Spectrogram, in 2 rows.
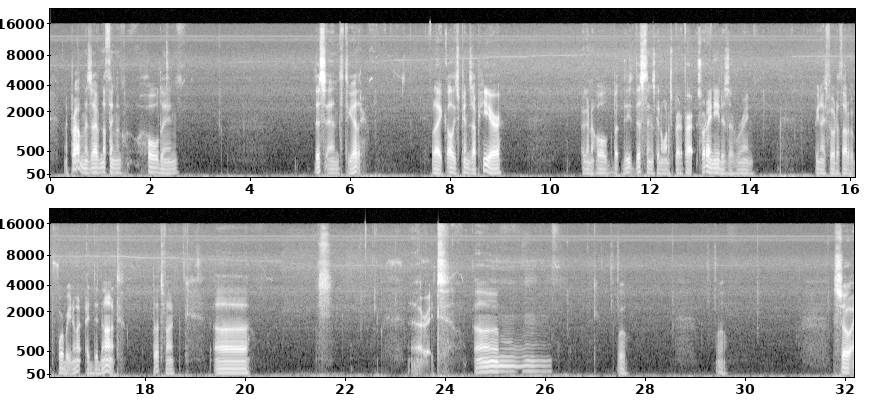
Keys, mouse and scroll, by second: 0.5 middle click, 1.5 middle click, 3.4 middle click, 6.5 middle click, 12.7 middle click, 13.3 scroll up 1, 13.5 middle click, 14.3 middle click, 18.9 middle click, 19.6 middle click, 20.3 middle click, 22.1 scroll down 2, 22.3 middle click, 23.0 middle click, 23.6 middle click, 24.1-26.1 middle drag, 26.4 middle click, 27.4 space, 28.6 middle click, 29.4 space, 29.9-30.2 scroll down 2, 30.2 middle click, 31.3-31.7 scroll up 2, 31.7 middle click.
